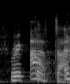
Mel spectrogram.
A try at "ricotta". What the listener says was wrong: You gotta roll your R's.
